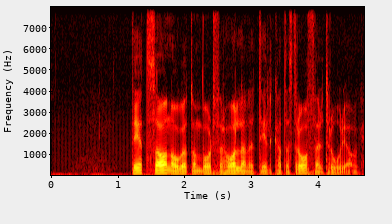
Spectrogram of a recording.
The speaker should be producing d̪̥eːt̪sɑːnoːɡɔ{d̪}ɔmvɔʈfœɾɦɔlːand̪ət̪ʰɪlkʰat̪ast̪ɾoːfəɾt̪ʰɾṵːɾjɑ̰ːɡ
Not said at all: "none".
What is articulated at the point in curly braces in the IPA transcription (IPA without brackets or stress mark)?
t̪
